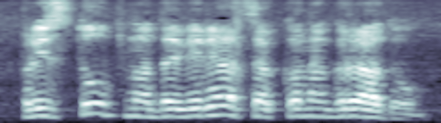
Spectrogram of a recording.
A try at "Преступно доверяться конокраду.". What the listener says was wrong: Не граду, конокраду, К буква стоит.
